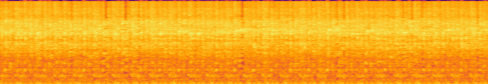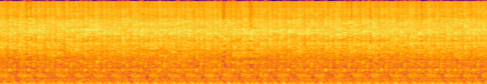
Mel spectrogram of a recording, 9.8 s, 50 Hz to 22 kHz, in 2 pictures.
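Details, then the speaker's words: 1970 Pontiac LeMans with Pontiac 350 V8, abandoned for decades, running without coolant through open manifolds on two-stroke premix gas, oil put in cylinders to free rings: loud raw steady idle with even firing and no knocking, smoking from cylinder oil; normal idle. "but uh yeah it don't it don't sound bad I don't hear any uh knocking or anythi"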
